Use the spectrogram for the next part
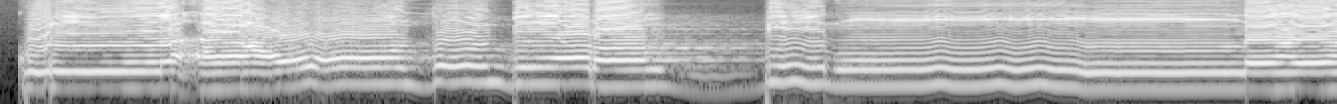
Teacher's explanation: Kemudian kul, tolong lam sukun tidak termasuk huruf qalqalah, tolong tidak dipantulkan. Jangan kul a'u, ya, itu terpantul.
